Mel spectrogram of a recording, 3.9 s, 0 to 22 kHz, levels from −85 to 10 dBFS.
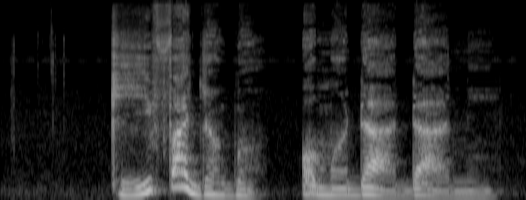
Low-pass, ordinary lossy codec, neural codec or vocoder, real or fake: none; none; none; real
